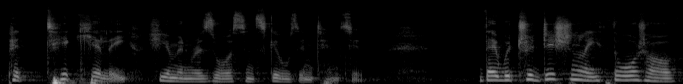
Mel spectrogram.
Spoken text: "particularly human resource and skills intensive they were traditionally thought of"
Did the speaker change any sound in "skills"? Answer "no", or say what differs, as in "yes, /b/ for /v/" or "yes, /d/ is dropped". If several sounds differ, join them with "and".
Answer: no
